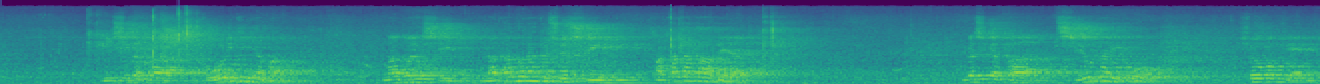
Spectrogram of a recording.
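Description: A man calls out in a loud, drawn-out voice in a large echoing hall.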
